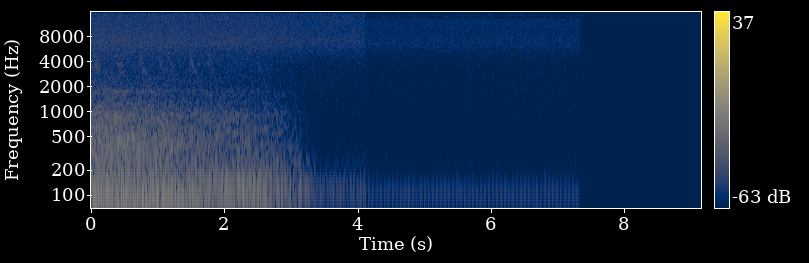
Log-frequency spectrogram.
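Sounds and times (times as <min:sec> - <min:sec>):
train passing: 0:00.0 - 0:03.0.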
